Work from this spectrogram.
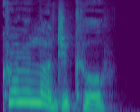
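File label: "chronological", British English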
